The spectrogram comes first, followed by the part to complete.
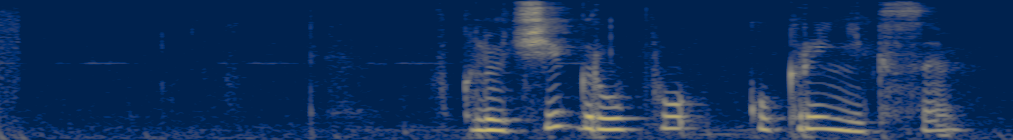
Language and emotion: Russian, neutral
